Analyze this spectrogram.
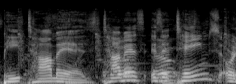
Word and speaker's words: Tamez: Tamez. Accent on the It's actually second syllable.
